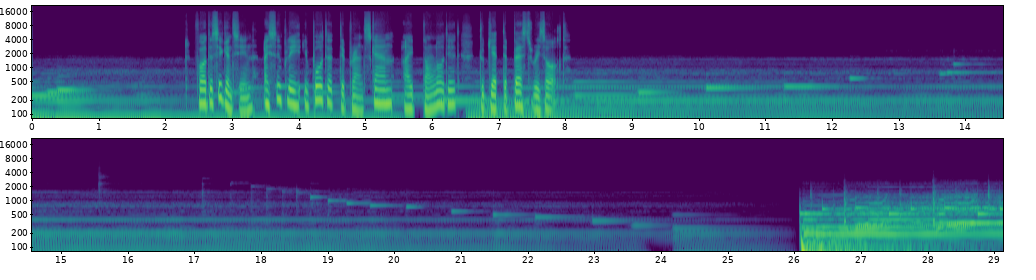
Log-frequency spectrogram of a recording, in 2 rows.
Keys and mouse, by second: 1.9 F4, 7.5 KP_Decimal, 8.8 KP_Divide, 10.4 alt+shift+z, 12.9 ctrl+j, 13.5 shift+middle click, 14.2 Tab, 15.5 a, 16.3 b, 16.4 click, 19.8 x, 22.5 c, 26.7 right click, 26.9 c.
